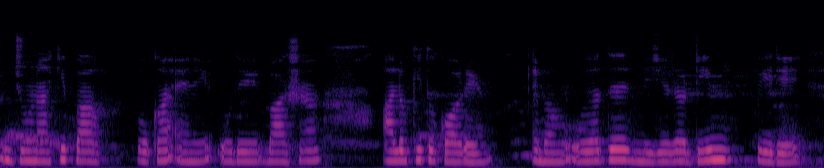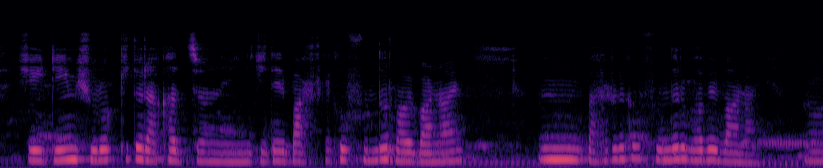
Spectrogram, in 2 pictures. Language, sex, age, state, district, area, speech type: Bengali, female, 18-30, West Bengal, Birbhum, urban, spontaneous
